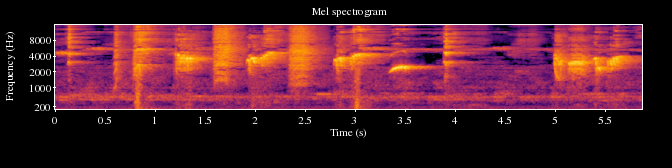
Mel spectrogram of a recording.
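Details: Yellow-headed leafbird pouring out gacor song as tutor material for green leafbirds: scratchy chirps, a clean upslurred whistle and a closing burst of mixed notes, with a brief pause before it.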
